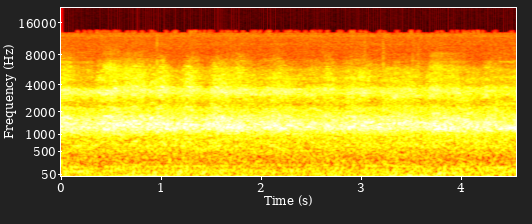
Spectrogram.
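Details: Hundreds of American crows roosting noisily at night on Mary Avenue, Lansing, Michigan, February 2016; an even, relentless blanket of harsh caws from the whole flock.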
